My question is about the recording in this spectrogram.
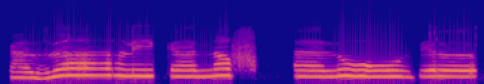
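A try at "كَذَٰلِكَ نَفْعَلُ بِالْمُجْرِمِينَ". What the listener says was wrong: Lu-nya pendek. Lu-nya pendek di situ. Ya, di situ lu-nya pendek.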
